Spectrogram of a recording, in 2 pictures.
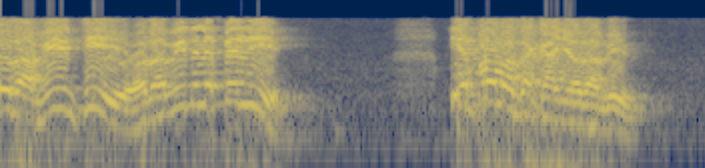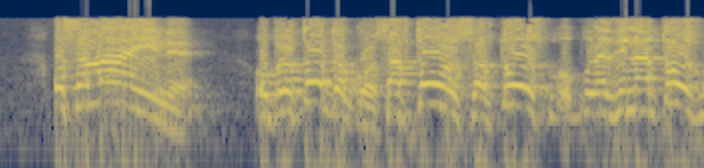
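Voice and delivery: put-on high, laughing scoff at the boy David; dismissive father, laughing. Jesse scoffing at David to Samuel, high laughing disbelief. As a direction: scoff as Jesse, amused that the boy could be chosen. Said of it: "σου λέει".

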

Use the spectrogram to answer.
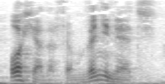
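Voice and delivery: low, soft, settling answer; calm reassurance. Acted. Preacher answers the panicking brother, calm reassurance. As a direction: drop down and gently reassure.

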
